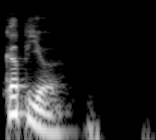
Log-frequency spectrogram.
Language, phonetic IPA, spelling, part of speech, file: Russian, [kɐˈp⁽ʲ⁾jɵ], копьё, noun, Ru-копьё.ogg
- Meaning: spear, lance, javelin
